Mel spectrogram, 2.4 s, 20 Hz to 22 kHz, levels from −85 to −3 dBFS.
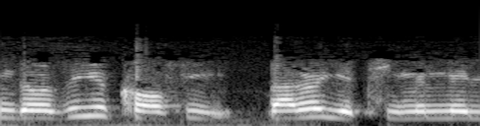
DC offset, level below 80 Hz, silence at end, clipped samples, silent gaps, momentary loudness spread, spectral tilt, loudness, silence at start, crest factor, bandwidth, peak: under 0.1%; -52 dBFS; 0 s; under 0.1%; none; 8 LU; -6.5 dB/octave; -13 LUFS; 0 s; 12 dB; 5.8 kHz; 0 dBFS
